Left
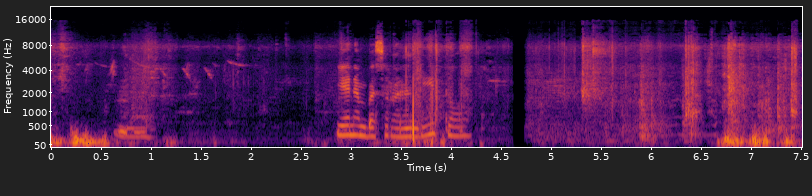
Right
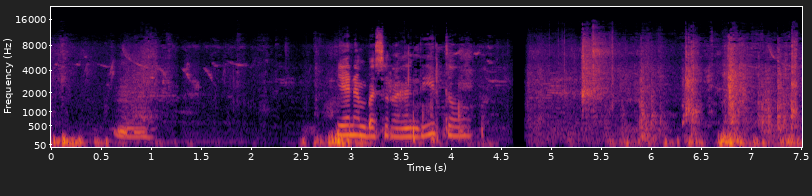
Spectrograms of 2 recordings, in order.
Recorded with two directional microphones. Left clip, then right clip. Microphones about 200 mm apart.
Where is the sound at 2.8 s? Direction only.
5° right (ahead or behind).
